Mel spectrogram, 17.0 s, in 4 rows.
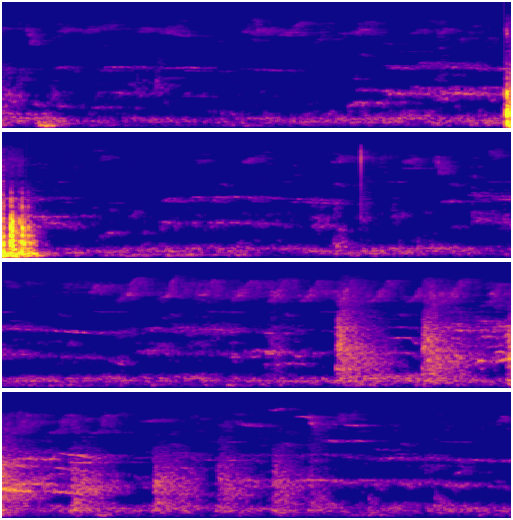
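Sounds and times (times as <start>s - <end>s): loud thump: 4.2s - 4.6s.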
